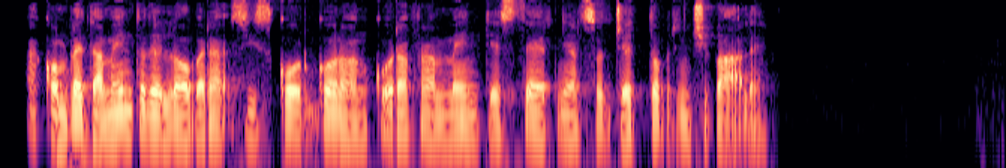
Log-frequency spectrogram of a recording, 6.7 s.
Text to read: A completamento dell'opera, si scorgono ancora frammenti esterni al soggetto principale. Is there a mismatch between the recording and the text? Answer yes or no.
no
